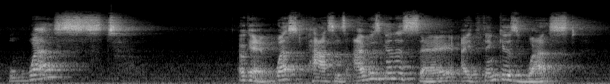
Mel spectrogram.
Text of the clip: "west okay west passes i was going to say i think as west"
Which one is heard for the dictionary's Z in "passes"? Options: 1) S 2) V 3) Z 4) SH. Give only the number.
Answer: 3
